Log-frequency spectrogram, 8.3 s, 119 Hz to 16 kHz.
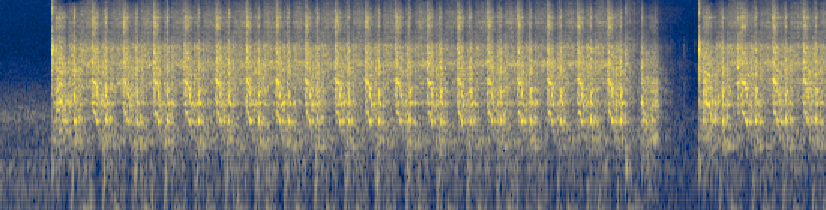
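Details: Suzuki GS500 with carbs and airbox just refitted, on choke in cold weather: brisk starter cranking at about 200 per minute with a pause, almost catching but never running on its own.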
